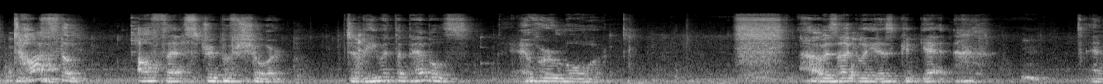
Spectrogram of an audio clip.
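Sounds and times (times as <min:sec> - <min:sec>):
sharp breath intake: 0:07.4 - 0:08.0.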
